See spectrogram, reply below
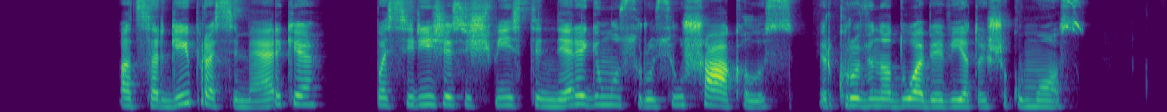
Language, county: Lithuanian, Kaunas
